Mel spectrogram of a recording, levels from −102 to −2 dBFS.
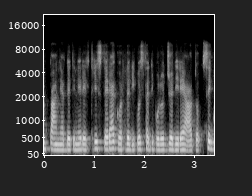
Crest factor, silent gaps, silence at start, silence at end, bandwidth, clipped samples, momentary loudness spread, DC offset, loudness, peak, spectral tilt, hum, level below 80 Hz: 14 dB; none; 0 s; 0 s; 9.8 kHz; under 0.1%; 3 LU; under 0.1%; -24 LUFS; -8 dBFS; -6 dB/octave; none; -66 dBFS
